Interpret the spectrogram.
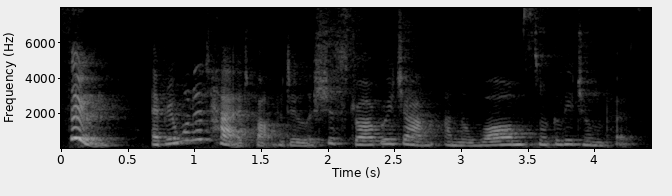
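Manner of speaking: usual speaking voice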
